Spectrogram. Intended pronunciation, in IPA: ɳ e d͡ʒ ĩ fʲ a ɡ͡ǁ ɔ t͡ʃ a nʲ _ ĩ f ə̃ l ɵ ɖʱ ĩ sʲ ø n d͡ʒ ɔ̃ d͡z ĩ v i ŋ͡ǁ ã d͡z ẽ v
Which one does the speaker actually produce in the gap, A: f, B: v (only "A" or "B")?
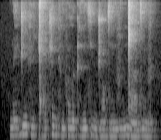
A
